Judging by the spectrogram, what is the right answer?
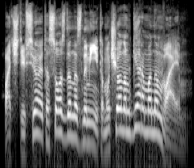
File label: narrator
